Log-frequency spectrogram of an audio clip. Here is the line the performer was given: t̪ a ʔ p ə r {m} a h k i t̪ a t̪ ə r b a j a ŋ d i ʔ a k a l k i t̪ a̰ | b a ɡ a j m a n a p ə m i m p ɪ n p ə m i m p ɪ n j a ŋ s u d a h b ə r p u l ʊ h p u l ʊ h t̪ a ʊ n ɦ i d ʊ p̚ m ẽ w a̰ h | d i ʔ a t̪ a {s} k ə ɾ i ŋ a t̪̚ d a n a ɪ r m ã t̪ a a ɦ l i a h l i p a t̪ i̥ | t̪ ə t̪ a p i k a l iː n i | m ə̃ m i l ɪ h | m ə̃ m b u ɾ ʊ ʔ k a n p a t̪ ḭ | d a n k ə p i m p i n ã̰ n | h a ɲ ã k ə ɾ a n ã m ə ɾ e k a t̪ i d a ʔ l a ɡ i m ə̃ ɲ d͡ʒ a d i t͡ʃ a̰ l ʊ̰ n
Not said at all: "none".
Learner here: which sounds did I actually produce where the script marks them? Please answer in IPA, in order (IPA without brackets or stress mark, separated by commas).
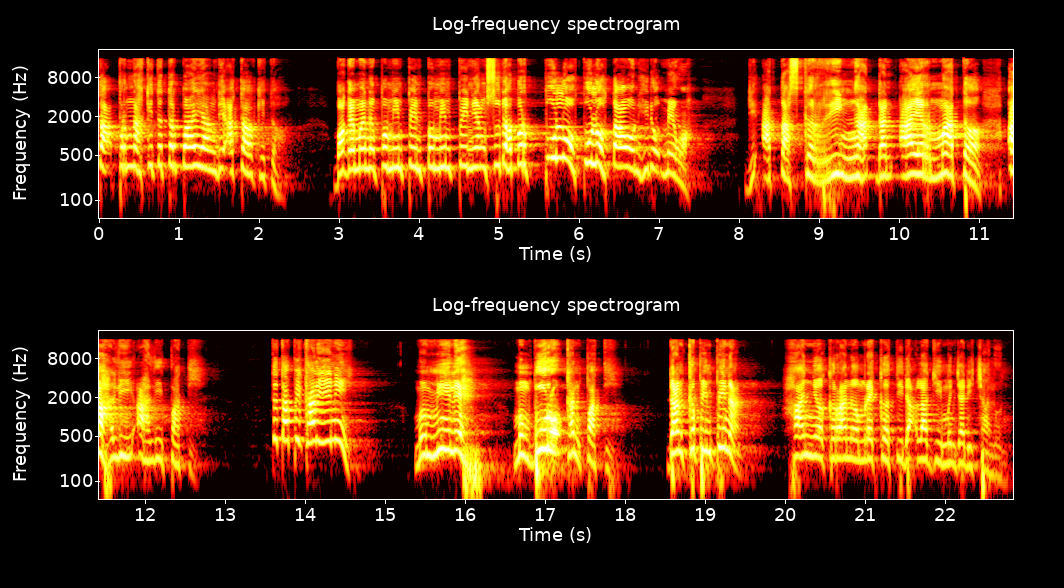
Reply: n, s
